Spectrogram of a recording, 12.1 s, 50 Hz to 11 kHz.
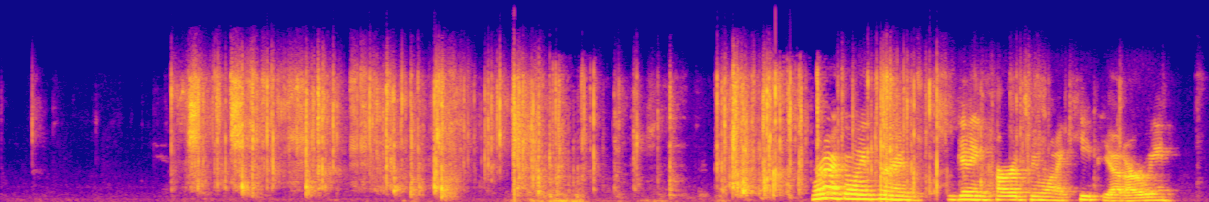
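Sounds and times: foil wrapper crinkling and tearing: 1.7 - 11.4.

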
